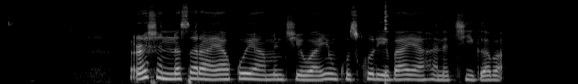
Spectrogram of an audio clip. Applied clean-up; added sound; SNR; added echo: neural mask model Resemble Enhance denoiser.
